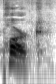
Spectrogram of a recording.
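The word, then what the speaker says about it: Paak: park how the hell do you get park it's park it's pronounced park p-a-a-k r i thought it was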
